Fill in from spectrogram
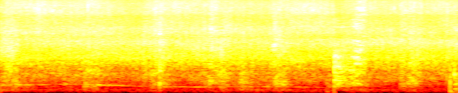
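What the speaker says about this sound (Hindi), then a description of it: "आलू के बाद ये शिमला में दोनों को मैं खूब अच्छे तरीके से इसे भून लूँगी" Potatoes and capsicum fry loudly in a pan, a constant close sizzle with occasional stirring scrapes and knocks, and no one speaks.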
